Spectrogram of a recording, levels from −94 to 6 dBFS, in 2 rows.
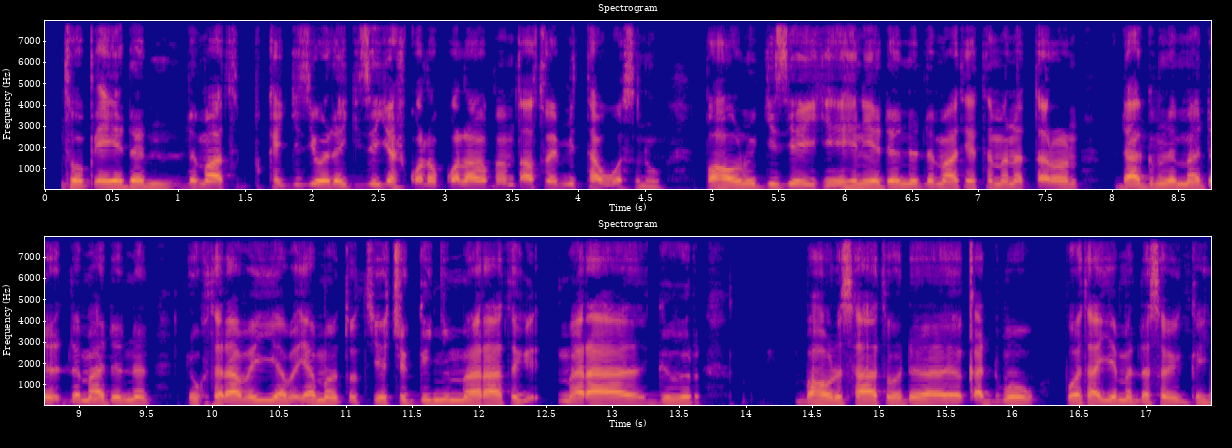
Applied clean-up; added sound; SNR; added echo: none; none; none; none.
